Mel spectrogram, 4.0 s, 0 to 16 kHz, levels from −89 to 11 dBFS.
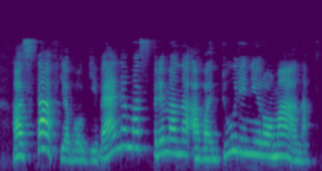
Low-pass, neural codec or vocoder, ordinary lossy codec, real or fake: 7.2 kHz; none; MP3, 48 kbps; real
